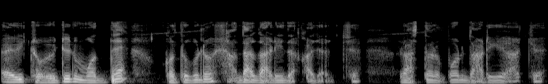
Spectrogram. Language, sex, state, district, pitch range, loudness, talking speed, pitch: Bengali, male, West Bengal, Malda, 95-110 Hz, -23 LUFS, 130 wpm, 100 Hz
